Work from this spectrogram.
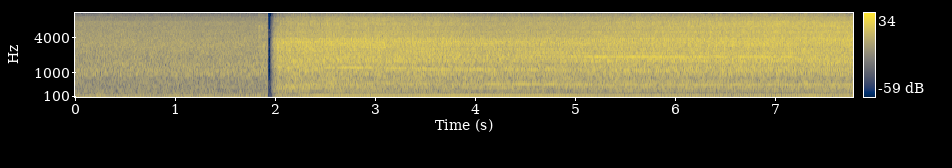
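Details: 2018 Range Rover Evoque petrol engine after refitting the top cover with PCV valve, where air had been leaking, to cure a misfire: steady, even idle with no misfire stumble or hissing leak; scanner shows no cylinder misfire.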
